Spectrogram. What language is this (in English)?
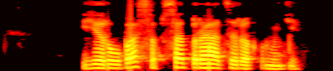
Abkhazian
